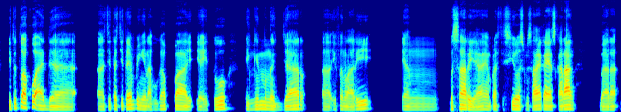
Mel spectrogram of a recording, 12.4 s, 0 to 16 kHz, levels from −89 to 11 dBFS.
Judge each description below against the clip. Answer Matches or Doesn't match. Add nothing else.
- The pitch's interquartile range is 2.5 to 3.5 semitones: Matches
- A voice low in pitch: Matches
